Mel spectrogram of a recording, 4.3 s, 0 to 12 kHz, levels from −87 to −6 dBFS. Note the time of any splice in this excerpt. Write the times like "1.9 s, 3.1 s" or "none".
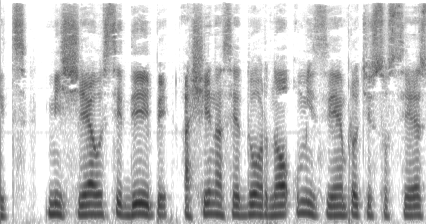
1.7 s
